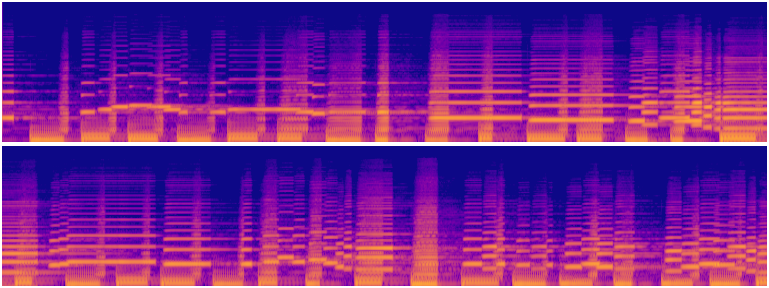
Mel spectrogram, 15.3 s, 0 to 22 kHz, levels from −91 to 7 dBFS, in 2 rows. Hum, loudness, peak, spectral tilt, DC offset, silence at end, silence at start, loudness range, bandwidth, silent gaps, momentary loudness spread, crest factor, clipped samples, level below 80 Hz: none; -20 LUFS; -2 dBFS; -7.5 dB/octave; under 0.1%; 0 s; 0 s; 5 LU; 10 kHz; none; 9 LU; 18 dB; under 0.1%; -26 dBFS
